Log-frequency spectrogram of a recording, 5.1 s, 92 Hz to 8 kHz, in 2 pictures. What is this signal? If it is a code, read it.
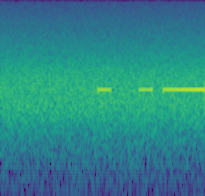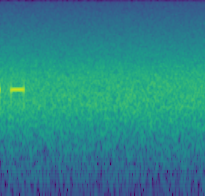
Morse code, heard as a keyed tone, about 8 wpm, 1040 Hz, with radio static, fading and a narrow filter. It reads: ER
